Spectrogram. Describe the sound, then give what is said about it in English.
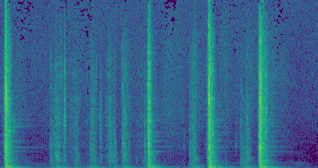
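Taxi doors slam shut four times in quick succession as passengers step out at the Louvre, each a sharp, heavy thunk, with softer rattling and shuffling between the bangs. “We slammed the doors to the taxi before facing the uniquely shaped gallery.”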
